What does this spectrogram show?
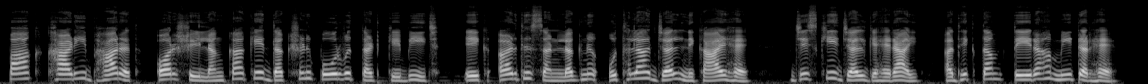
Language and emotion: Hindi, neutral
